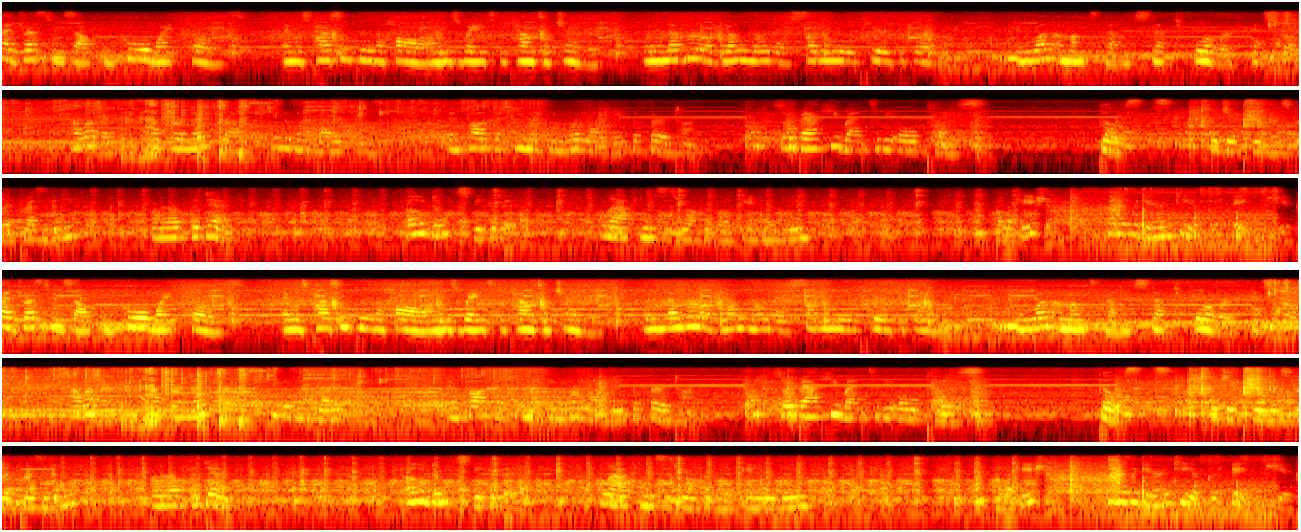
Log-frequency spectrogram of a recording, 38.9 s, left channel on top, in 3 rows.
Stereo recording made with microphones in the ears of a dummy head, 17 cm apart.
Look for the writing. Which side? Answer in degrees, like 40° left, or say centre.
30° left.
